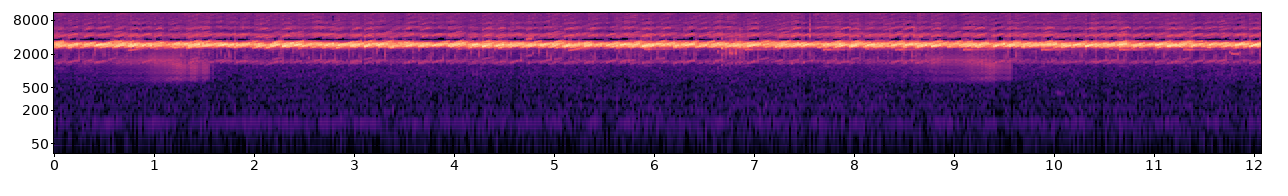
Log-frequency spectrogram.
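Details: Many spring peepers in a nighttime frog pond chorus early in the year, their piercing high peeps blending into a continuous shrill wall. Two short, lower rasping bursts break in near the start and again later over a low hum.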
